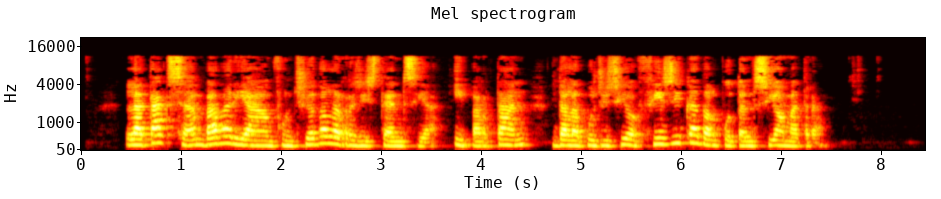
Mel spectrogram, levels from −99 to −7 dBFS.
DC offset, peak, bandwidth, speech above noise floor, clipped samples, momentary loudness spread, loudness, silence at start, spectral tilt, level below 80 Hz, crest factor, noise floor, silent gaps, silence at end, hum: under 0.1%; 0 dBFS; 11.5 kHz; 52 dB; under 0.1%; 11 LU; -19 LUFS; 0.45 s; -3.5 dB/octave; -64 dBFS; 20 dB; -71 dBFS; none; 1.05 s; none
